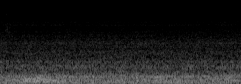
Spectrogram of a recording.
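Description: Steady low rumble and hiss of background room noise picked up by the microphone, with no distinct events.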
